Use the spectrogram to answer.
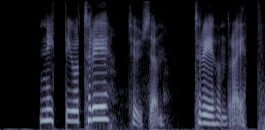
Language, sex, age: Swedish, female, 31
